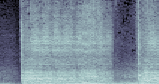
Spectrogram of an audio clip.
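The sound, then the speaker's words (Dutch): A car engine starting, in a radio advertisement: it catches abruptly after a short quiet lead-in, then runs loud and steady to the end, with a brief dip in its brighter tones partway through. “geniet ze nu van een auto zonder opstartproblemen”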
